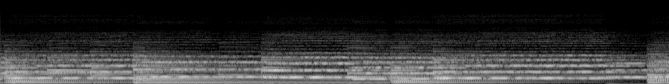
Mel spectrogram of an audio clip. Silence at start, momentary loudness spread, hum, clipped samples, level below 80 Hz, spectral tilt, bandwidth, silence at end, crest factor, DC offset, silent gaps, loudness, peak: 0 s; 5 LU; none; under 0.1%; -46 dBFS; -8.5 dB/octave; 11.5 kHz; 0 s; 14 dB; under 0.1%; none; -20 LUFS; -6 dBFS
